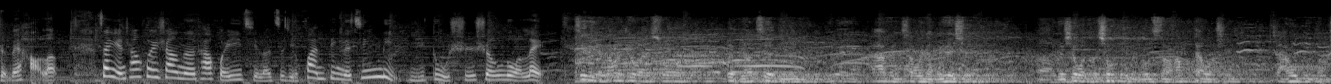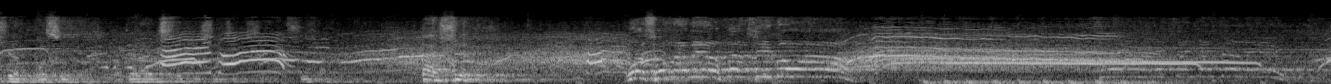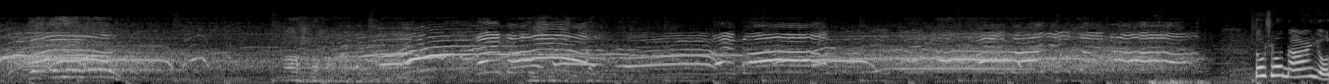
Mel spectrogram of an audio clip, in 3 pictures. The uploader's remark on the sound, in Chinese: 现场直击声：北京国际电影节闭幕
